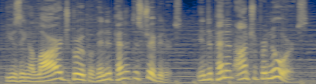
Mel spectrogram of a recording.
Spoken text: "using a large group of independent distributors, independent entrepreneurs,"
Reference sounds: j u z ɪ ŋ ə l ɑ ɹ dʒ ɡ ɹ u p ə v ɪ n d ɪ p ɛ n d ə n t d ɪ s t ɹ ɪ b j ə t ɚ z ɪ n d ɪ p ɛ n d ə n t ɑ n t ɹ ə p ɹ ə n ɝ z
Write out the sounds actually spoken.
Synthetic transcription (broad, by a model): j u z ɪ ŋ ə l ɑ ɹ dʒ ɡ ɹ u p ə v ɪ n d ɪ p ɛ n d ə n d ɪ s t ɹ ɪ b j ə t ɚ z ɪ n d ɪ p ɛ n d ə n t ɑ n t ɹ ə p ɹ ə n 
